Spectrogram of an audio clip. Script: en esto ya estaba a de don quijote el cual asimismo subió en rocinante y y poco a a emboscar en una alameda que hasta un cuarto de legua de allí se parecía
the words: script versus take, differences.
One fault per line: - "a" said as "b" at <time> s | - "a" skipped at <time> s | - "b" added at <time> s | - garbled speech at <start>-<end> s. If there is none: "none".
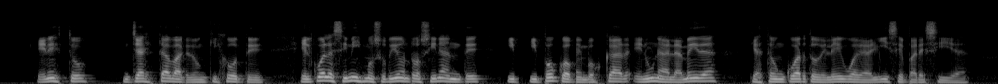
none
